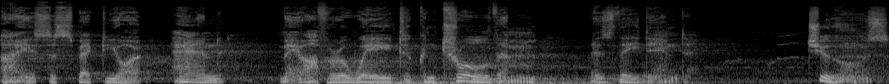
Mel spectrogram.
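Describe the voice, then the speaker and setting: Over clear background noise, a man in a put-on character voice speaks very slowly at a fairly low pitch, with long, frequent pauses. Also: lively intonation. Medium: fan dub. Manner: measured, calm.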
